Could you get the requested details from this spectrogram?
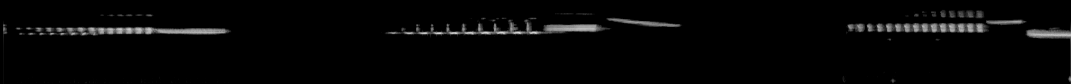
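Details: Yellowhammer singing three phrases, each a fast rattle of short high repeated notes speeding into a sustained drawn-out note, one phrase ending in a slurred descending whistle; pauses of about two seconds between phrases.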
